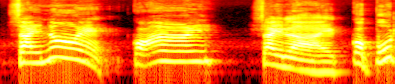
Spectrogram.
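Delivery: northern Thai accent. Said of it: "อ่านแบบสำเนียงเชียงใหม่ตะยวน".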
